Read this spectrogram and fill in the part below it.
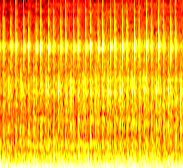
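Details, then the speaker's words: Jaguar engine with a knock, just refilled with cheap high-mileage oil and Dura-Lube as a last resort: sharp, steady ticking knock over a smooth idle that persists, sounds not good; engine knock at idle. "sounds this is how it sounds right now not good"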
